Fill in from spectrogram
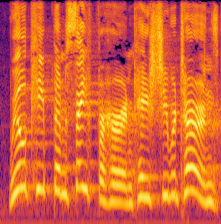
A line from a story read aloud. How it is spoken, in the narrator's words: Konjit said, her voice commanding the space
